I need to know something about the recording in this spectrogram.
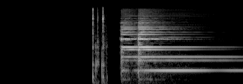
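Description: A short click about a second in, then a bright bell chime that rings on with several clear tones and slowly fades: the subscribe-button and notification-bell sound effect.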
